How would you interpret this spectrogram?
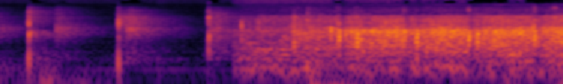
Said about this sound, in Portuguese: Aí é mais uma salva de palmas, por favor.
